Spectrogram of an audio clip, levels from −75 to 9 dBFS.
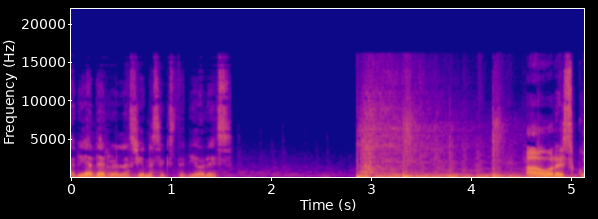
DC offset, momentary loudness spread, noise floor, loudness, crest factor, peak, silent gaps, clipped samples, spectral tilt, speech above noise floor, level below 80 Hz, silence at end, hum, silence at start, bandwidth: under 0.1%; 10 LU; -46 dBFS; -19 LUFS; 18 dB; 0 dBFS; none; under 0.1%; -5 dB/octave; 28 dB; -28 dBFS; 0 s; none; 0 s; 16.5 kHz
